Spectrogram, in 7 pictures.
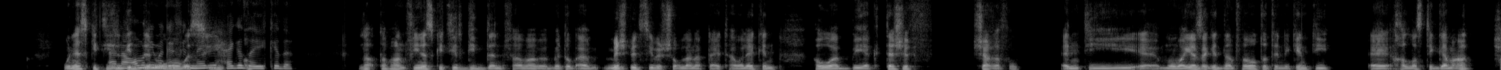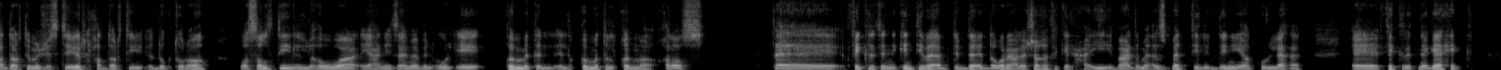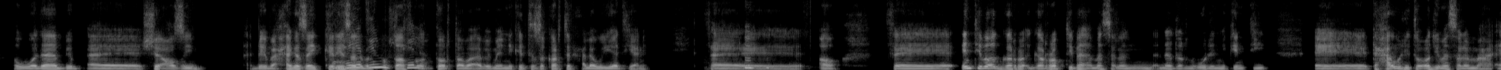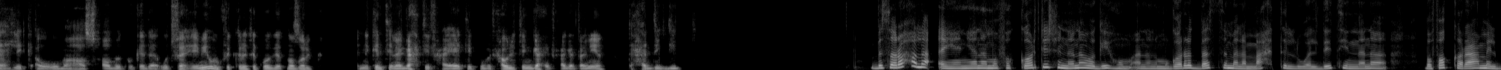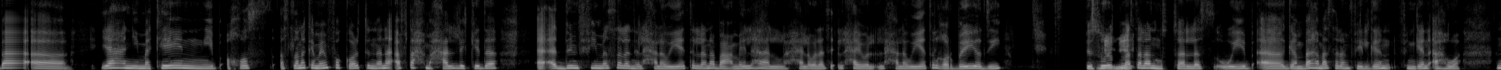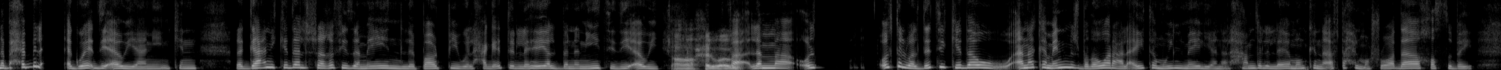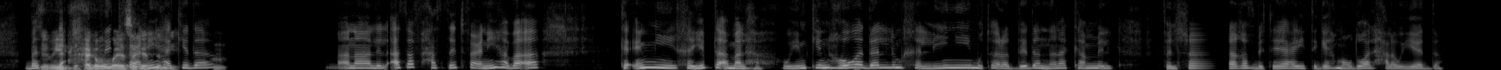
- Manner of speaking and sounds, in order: tapping; laugh; "الحلويات" said as "الحلولات"; "فنجان-" said as "فلجان"; other noise; other background noise
- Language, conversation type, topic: Arabic, advice, إزاي أتغلب على ترددي في إني أتابع شغف غير تقليدي عشان خايف من حكم الناس؟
